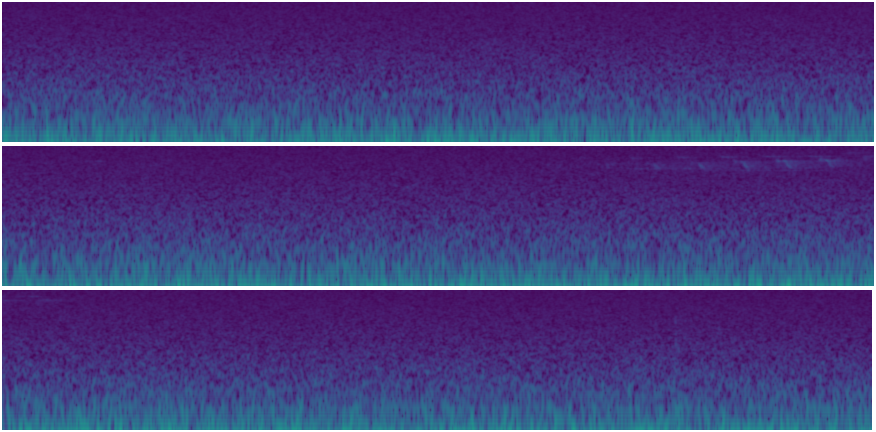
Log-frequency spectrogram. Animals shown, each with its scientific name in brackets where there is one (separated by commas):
Black-throated Green Warbler (Setophaga virens)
